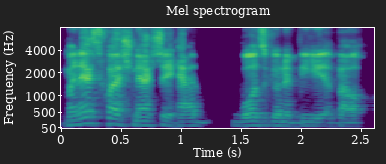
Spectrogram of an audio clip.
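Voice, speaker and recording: Very bright, forceful-voiced man interviewing. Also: on the low side, fast talker, rough recording. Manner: explanatory, analytical. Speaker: interviewer, audio drama writer. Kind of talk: conversational interview.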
